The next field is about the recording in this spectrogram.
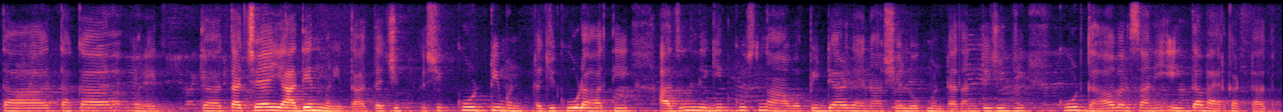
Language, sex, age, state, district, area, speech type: Goan Konkani, female, 18-30, Goa, Murmgao, urban, spontaneous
